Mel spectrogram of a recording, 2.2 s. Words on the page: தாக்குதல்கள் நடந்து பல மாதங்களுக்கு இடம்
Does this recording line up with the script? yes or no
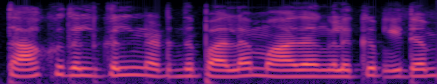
yes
